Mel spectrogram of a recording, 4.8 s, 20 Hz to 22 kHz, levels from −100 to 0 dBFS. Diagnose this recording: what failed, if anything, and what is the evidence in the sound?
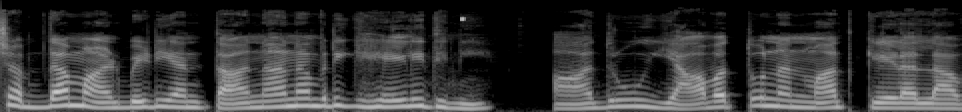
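DAB burbling at the codec stage, fed by weak broadcast reception. At 2.30 s, right after "ಶಬ್ದ ಮಾಡ್ಬೇಡಿ ಅಂತ ನಾನವ್ರಿಗೆ" and before "ಆದ್ರೂ ಯಾವತ್ತೂ", a brief burble sits over the speech. A small share of bits slipped past error correction, roughly 0.15 percent, which fits marginal signal strength. Corrupted samples in the MP2 data put short noise blips into single sub-bands. That gives the burble.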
